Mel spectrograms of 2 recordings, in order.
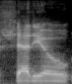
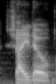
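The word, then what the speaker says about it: Shaido: And there's practically no Rand, practically no Matt, a lot of Shadow. I always pronounce it wrong. Shido. I don't know why I say Shadow.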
